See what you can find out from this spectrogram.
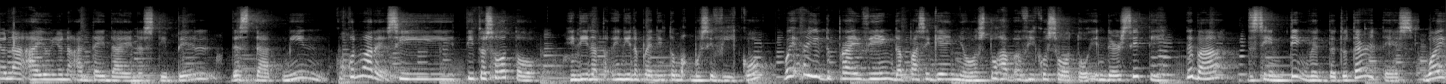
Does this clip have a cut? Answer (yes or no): no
